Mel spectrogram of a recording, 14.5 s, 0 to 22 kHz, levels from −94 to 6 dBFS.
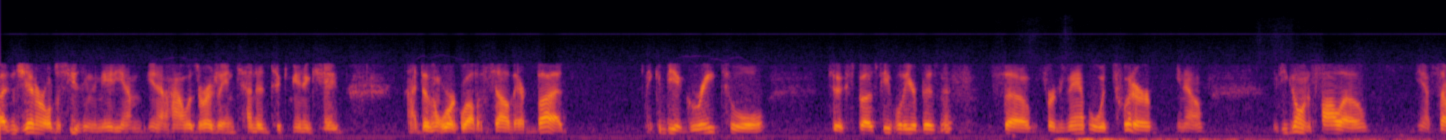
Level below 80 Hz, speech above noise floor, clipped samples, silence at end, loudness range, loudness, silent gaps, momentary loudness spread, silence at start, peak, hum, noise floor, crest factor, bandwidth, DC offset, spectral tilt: -52 dBFS; 31 dB; under 0.1%; 0 s; 3 LU; -25 LUFS; none; 13 LU; 0 s; -8 dBFS; none; -55 dBFS; 18 dB; 8.4 kHz; under 0.1%; -6 dB/octave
